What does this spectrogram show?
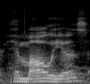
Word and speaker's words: Himalayas: people of Tibet in the Himalayas or Himalayas as is pronounced in South Asia have hence evolved into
